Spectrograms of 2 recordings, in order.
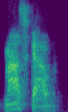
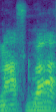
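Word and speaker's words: Москва: This pronunciation is from the US. America, just like Moscow. Nobody in Russia says Moscow, do they? Right. Right, Yeah. Moskva.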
